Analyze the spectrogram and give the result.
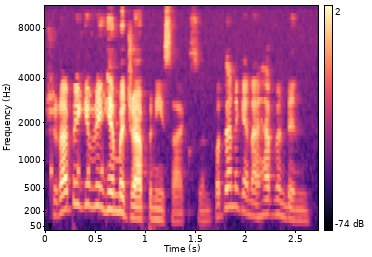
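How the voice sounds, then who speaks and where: A man's voice: fairly high pitch, wildly swooping pitch, very fast, fairly bright tone. A man casually commentating a story game on stream, thinking aloud and often restarting his sentences. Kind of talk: casual let's-play commentary.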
